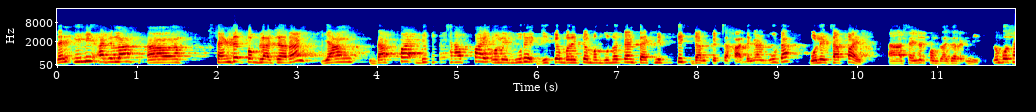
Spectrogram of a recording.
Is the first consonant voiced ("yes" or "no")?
yes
